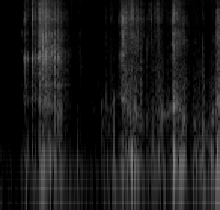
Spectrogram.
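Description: Quiet crunching of a brown rice cake spread with Marmite, a few dry, crisp bites and chews in separate bursts with short pauses between, no talking.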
